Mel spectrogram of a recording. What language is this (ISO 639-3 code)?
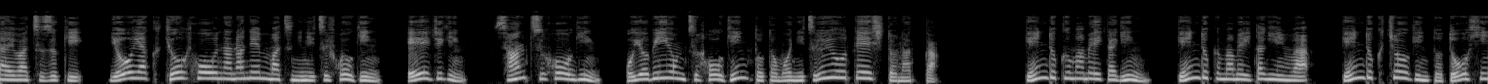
jpn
